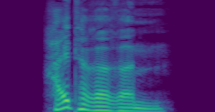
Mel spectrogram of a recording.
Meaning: strong dative masculine/neuter singular comparative degree of heiter
- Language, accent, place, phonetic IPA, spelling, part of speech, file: German, Germany, Berlin, [ˈhaɪ̯təʁəʁəm], heitererem, adjective, De-heitererem.ogg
